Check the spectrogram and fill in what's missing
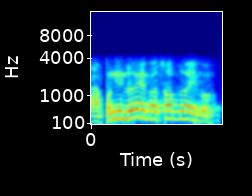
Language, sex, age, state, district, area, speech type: Assamese, male, 30-45, Assam, Sivasagar, urban, conversation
